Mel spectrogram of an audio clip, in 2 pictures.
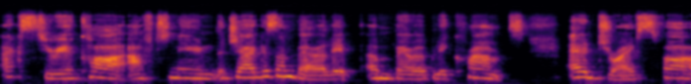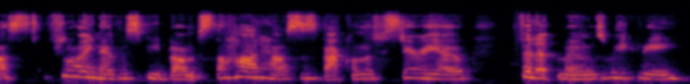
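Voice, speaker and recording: Casting: female action narrator for a script read-through, mid-pitched. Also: moderate pace, fairly bright tone. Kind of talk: scripted narration, reading screenplay directions.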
